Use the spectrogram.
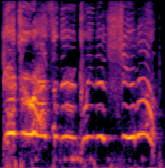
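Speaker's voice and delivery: very high, very loud order; angry scolding shout. Retold or imitated. Housemate ordering him to clean up the mess, furious acted yell. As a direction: scream the order at a culprit.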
